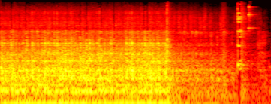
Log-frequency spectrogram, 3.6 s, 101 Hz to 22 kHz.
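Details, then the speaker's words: Sherwood 12-speed bench drill press, 0.55 kW (3/4 hp) motor: rough rhythmic grumble about three or four beats a second, fading as it spins down; motor grumbling, cause not yet confirmed. "with the belts removed the motor by itself still makes that same same gurgling noise"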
